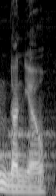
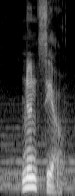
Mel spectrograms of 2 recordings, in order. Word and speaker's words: Nuncio: Nuncio. I forgot the C at some point when I was reading it out. Might as well pick up another port report.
